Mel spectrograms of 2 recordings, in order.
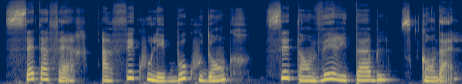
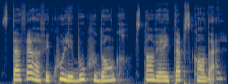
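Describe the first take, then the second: First: The sentence is spoken slowly and carefully articulated. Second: The sentence is spoken quickly and informally. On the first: "on commence à la vitesse tortue. Objectif, articulation" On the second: "pratiquons la version rapide, la version express"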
